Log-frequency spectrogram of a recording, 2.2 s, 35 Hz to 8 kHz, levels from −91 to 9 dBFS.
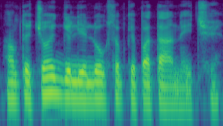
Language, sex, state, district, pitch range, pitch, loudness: Maithili, male, Bihar, Saharsa, 105-125 Hz, 115 Hz, -15 LUFS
